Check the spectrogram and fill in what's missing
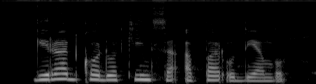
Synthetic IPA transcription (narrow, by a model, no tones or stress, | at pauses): ɡɪɾadkɔdwakʰinsa̰ʔapaɾʔɔd̪jambɔ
